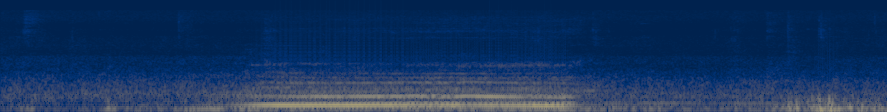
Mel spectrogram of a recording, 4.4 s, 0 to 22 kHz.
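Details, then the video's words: Heck bull calling his herd at Kottersbos, Oostvaardersplassen, Nieuw Land National Park, on 10 March 2021 during a feeding action; one long, deep, steady harmonic moo lasting about one and a half seconds, with a low rumble after it. "Heckrund stier roept zijn kudde"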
